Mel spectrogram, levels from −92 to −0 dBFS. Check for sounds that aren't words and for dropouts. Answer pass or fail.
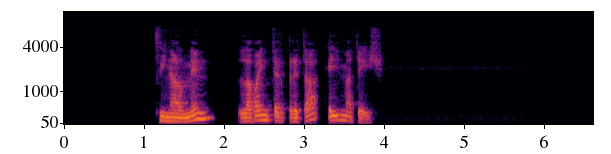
pass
